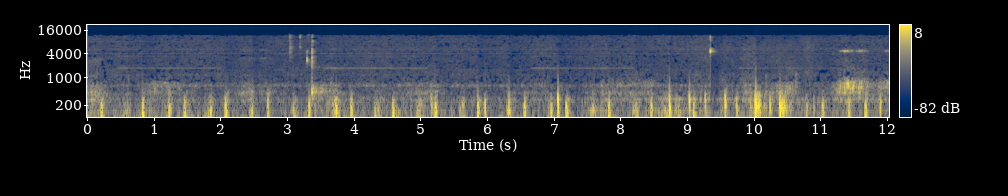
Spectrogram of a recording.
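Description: Steady, regular low thumps of a heartbeat through a stethoscope, roughly 100 beats a minute, with faint scraping handling noise.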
